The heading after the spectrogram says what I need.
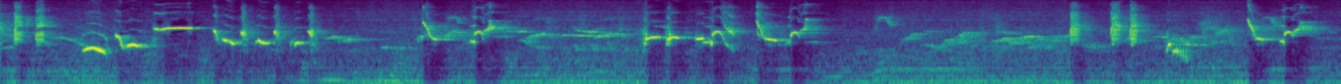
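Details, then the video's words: Oriental magpie-robin singing vigorously on a lure recording for young birds: fast bursts of sharp clicking notes mixed with slurred, curling whistles, in phrases separated by brief pauses. "PANCINGAN KACER GACOR COCOK UNTUK PANCINGAN KACER MUDA UNTUK BELAJAR BUNYI DAN CEPAT IKUT GACOR"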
